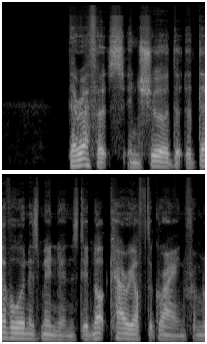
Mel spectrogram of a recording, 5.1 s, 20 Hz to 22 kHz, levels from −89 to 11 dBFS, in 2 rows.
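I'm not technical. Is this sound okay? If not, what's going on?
Yes, nothing stood out as a problem when listening to this recording.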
